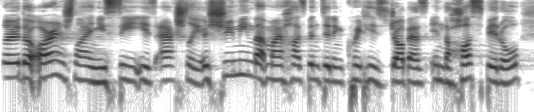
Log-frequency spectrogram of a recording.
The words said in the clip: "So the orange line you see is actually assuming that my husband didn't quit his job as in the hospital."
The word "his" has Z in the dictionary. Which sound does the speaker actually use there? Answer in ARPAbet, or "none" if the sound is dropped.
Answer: Z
